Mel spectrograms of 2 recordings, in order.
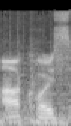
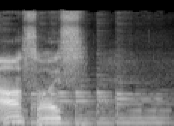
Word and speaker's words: Arceus: Ich wollte gerade Arceus sagen, aber das wäre jetzt falsch ausgesprochen. Das Viech heißt ja Arceus. Wenn nicht, dann korrigiert mich.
